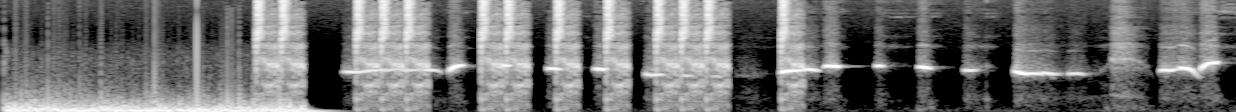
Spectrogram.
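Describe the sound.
High, thin whistling on a cold, windswept snowy plateau by a ski lift: many short, sharp whistled notes in an uneven rhythm, starting as a loud low sound fades out and thinning to scattered chirps.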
